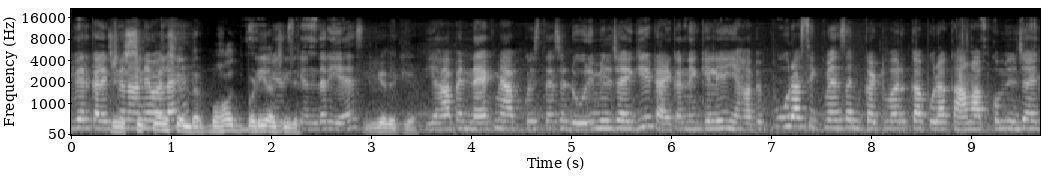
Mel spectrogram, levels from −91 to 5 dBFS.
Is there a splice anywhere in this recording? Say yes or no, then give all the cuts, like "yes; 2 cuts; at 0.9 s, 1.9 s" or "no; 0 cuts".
no; 0 cuts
